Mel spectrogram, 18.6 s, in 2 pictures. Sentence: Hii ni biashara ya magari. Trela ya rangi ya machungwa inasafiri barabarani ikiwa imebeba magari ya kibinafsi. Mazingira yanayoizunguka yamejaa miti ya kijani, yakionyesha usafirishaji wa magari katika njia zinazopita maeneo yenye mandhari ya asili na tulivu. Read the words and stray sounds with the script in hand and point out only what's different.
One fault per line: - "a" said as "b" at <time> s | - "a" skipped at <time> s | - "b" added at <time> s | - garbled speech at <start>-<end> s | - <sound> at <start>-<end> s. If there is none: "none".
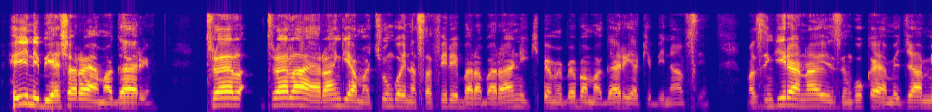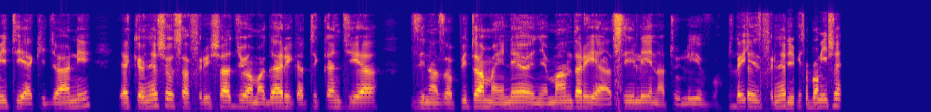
- dropout at 5.4-5.5 s
- garbled speech at 16.6-17.7 s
